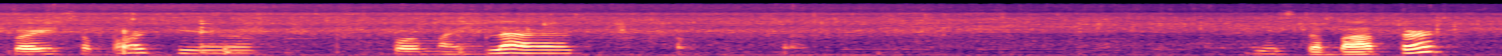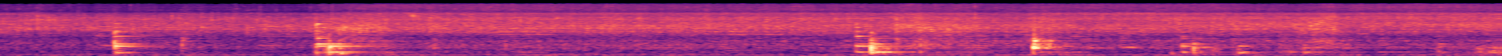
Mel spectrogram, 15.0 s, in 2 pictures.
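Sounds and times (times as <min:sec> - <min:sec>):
crab sizzling in butter: 0:00.0 - 0:15.0.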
